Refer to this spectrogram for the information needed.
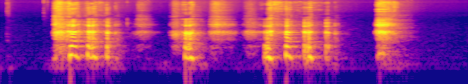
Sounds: Laughter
